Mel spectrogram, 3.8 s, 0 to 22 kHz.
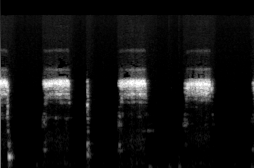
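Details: At an owl nest in the dark hours of April 22, 2012, while a parent drops in: steady harsh hissing bursts roughly once a second, with brief knocks and scrapes between them.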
